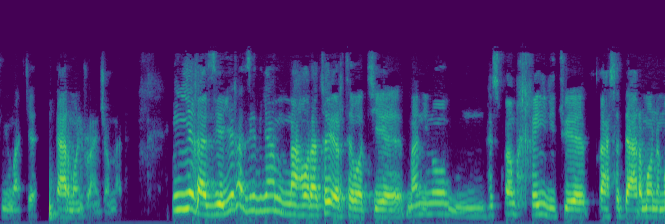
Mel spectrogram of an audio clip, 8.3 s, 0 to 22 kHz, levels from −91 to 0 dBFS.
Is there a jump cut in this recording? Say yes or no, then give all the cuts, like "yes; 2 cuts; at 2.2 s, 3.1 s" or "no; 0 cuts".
no; 0 cuts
